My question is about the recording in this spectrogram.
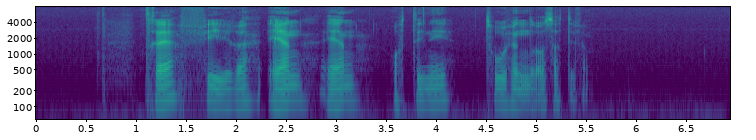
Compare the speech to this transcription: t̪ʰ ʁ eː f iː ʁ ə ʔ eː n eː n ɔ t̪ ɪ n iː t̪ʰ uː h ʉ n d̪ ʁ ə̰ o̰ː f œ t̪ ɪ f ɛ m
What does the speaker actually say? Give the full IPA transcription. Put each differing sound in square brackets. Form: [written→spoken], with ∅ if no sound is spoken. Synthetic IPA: t̪ʰ ʁ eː f iː ʁ ə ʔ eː n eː n ɔ t̪ ɪ n iː t̪ʰ uː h ʉ n d̪ ʁ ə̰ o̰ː [f→s] œ t̪ ɪ f ɛ m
